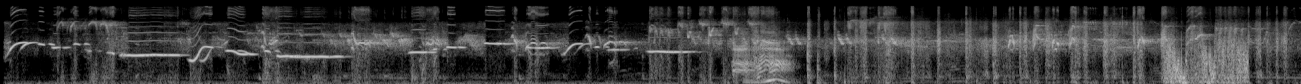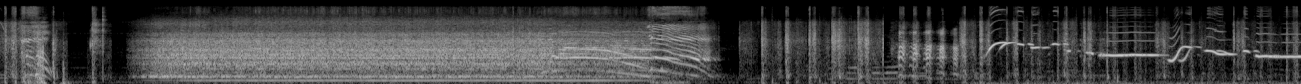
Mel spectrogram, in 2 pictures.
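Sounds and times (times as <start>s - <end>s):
birds chirping and whistling: 0.0s - 13.2s, 22.8s - 26.0s.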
